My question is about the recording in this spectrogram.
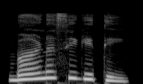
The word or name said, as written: ಬಾಣಸಗಿತ್ತಿ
